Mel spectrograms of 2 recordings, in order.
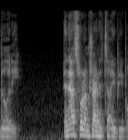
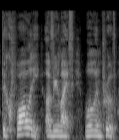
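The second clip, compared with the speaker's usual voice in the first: ordinary talk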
